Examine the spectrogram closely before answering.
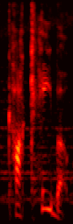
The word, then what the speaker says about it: Kakeibo: a Japanese method called cabo pronounced cockabo.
